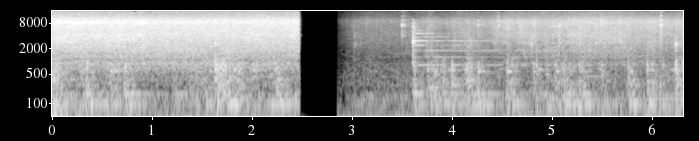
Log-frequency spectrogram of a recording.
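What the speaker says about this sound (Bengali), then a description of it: "1 চামচ হলুদ গুঁড়ো, এটা একটু ভালো করে আমি কষিয়ে নেব।" Turmeric powder and spices fry in a pan, giving a dense, steady sizzle up close. After a short silent gap the sizzling returns quieter, with light stirring clicks.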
